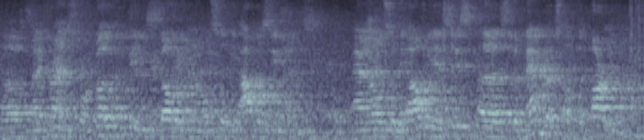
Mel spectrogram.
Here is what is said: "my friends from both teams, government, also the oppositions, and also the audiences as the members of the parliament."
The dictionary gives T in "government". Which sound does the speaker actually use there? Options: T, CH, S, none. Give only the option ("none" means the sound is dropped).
none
